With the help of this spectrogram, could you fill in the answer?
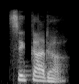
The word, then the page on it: cicada: Indian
